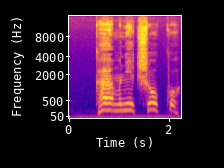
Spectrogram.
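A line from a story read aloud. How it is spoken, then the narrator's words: Breathed out. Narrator (Russian): выдохнул Бинабик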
